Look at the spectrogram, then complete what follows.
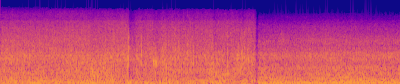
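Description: Wind rushing over the microphone above a low vehicle rumble. The sound changes abruptly twice, about two seconds and about four seconds in.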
